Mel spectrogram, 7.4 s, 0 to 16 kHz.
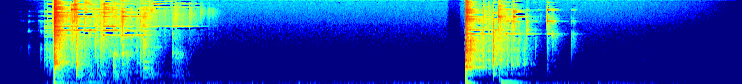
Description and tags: Kuppi rikki / Porcelain cup, small coffee cup, falls and breaks on the floor
Posliinikuppi, pieni kahvikuppi, putoaa ja rikkoutuu lattialle pari kertaa.
Äänitetty / Rec: Analoginen nauha / Analog tape
Paikka/Place: Yle / Finland / Tehostearkisto, studio / Soundfx archive studio
Aika/Date: 13.09.1985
